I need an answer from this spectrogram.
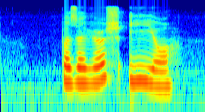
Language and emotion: Russian, neutral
